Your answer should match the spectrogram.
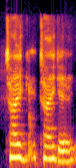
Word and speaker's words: Teige: Is that how you pronounce the name? Teige? – I think it is, yeah. Teige, yes.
